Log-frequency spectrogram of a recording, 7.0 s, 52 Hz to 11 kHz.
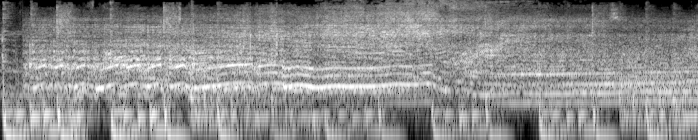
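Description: A modified car drifts sideways at high speed, reaching around 250 in fourth gear, its engine roaring loudly and continuously beneath sustained, wavering tire squeal.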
